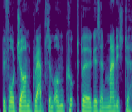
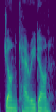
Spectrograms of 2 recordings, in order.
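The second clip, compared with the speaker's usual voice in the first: ordinary delivery, nothing marked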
